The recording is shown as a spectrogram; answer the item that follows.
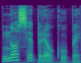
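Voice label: dont worry, spanish, male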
